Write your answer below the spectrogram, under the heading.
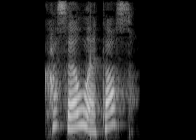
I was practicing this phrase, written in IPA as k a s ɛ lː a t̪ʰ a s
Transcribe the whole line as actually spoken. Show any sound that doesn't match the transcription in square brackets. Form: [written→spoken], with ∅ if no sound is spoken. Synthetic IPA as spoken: [k→kʰ] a s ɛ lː [a→ɛ] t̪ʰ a s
